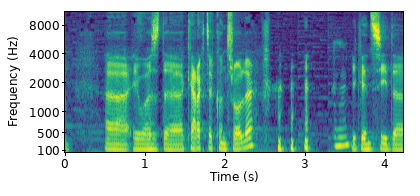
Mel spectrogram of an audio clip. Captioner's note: laughs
